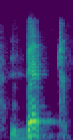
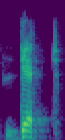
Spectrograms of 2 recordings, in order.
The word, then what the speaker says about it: debt: Second demand, debt. Here B is silent, debt.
